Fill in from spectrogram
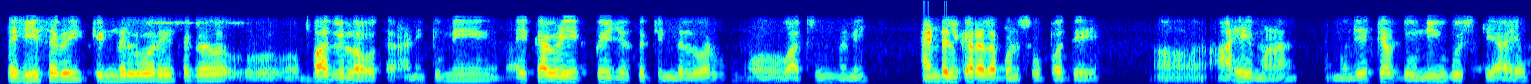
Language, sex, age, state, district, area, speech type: Marathi, male, 60+, Maharashtra, Palghar, urban, conversation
